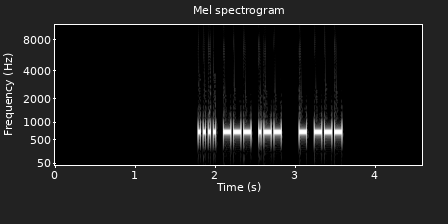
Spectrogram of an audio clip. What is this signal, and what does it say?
Morse code, heard as a keyed tone, about 38 wpm, 700 Hz. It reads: HOW TO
